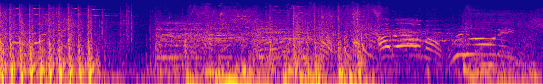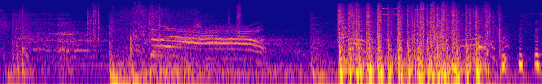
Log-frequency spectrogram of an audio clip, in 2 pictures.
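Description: Rapid bursts of gunfire from the video game The Outer Worlds crackle loudly at the start and end, with sweeping sci-fi weapon tones and chaotic combat sounds in between, while a voice speaks over the action.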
